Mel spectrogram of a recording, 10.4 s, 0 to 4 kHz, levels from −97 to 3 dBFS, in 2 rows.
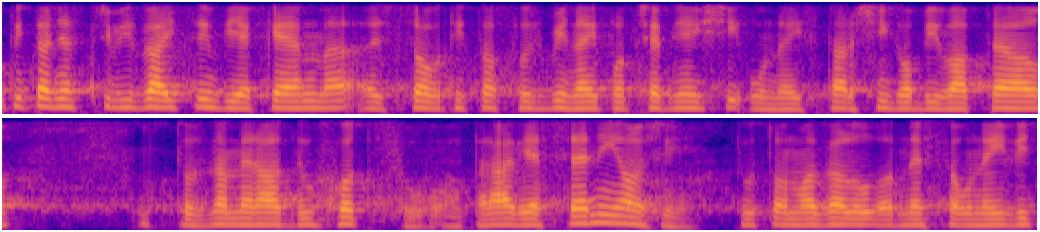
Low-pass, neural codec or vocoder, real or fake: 3.6 kHz; codec, 16 kHz, 4.8 kbps, FACodec; fake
